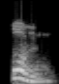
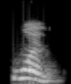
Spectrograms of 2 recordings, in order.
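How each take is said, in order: First: It is a plain u followed by n. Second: It begins with w and has an e before n. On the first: The speaker calls it wrong. "dibaca bukan un" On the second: The speaker calls it right. "tetapi dibaca wen"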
